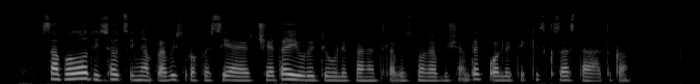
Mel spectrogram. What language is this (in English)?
Georgian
